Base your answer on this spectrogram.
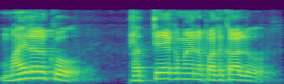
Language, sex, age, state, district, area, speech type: Telugu, male, 45-60, Andhra Pradesh, Guntur, rural, spontaneous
